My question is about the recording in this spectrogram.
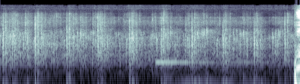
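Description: Church congregation applauding, a dense run of clapping, with a single held musical note coming in about halfway. A man's loud shout cuts in at the very end.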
